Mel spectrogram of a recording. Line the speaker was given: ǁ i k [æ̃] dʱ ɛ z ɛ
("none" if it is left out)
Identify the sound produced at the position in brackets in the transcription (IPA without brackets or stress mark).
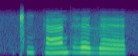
æ̃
